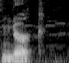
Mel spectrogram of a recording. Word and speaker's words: Newark: They said, take the W out. It's Newark. Like, that's how you say it if you're from there.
